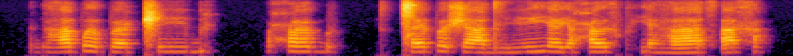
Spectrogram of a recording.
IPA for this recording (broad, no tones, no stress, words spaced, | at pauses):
ɡʱapəːpœːǁiːb | ħœb | ǀɛpœʃaː dʱiːjɛːj ħəːxpʰjɛ ɦaːt͡sʼax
